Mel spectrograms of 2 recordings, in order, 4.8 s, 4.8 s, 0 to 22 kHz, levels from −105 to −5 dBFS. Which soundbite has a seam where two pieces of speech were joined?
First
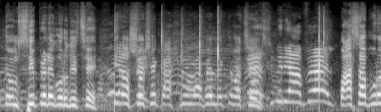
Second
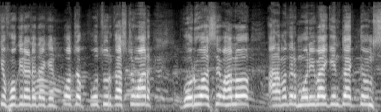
first; 1 cut; at 1.4 s

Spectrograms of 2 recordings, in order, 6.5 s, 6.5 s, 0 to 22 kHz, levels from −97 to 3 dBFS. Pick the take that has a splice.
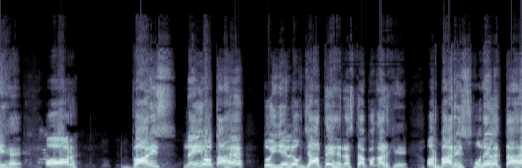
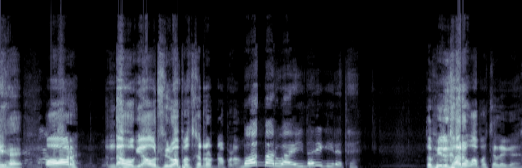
second; 1 cut; at 1.4 s

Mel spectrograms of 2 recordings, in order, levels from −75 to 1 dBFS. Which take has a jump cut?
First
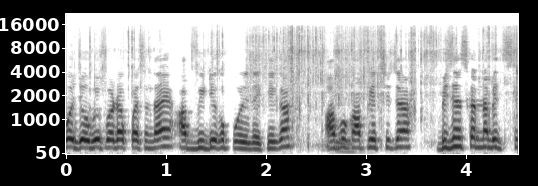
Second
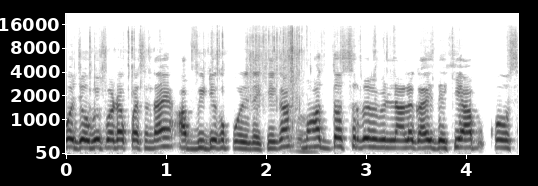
second; 1 cut; at 2.3 s

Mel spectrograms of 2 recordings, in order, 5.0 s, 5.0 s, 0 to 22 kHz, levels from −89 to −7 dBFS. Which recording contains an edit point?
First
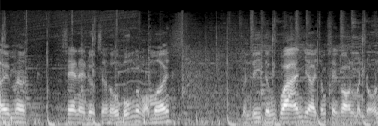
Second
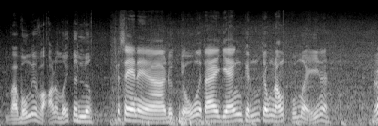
second; 2 cuts; at 1.4 s, 3.8 s

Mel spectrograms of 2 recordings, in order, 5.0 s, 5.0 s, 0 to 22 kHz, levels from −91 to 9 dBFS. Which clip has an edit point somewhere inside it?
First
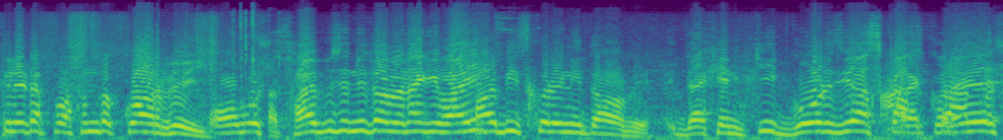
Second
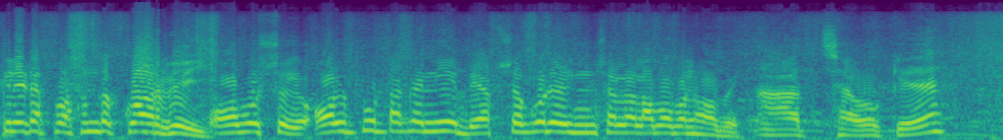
first; 1 cut; at 1.3 s

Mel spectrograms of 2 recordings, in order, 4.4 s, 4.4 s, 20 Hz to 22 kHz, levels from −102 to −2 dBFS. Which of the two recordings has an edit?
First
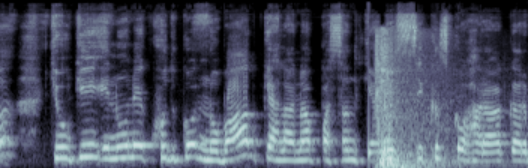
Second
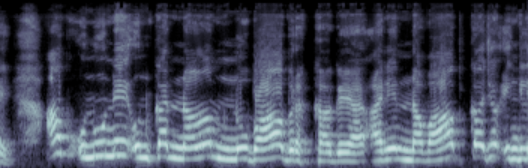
first; 1 cut; at 3.0 s

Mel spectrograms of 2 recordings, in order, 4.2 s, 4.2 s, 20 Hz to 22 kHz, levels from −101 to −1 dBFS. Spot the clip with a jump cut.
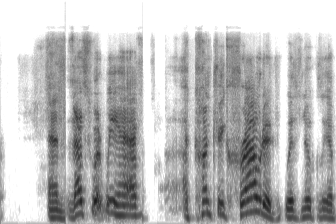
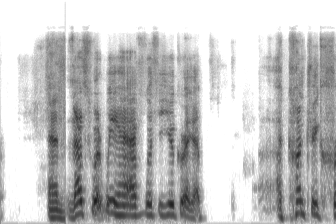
first; 1 cut; at 1.8 s

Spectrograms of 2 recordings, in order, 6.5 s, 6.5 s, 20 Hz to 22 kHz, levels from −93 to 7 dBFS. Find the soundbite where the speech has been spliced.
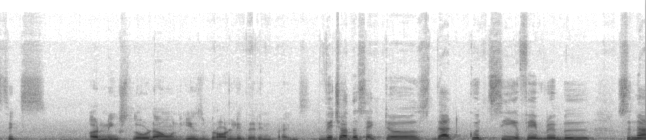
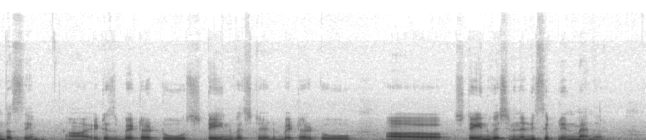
first; 1 cut; at 3.2 s

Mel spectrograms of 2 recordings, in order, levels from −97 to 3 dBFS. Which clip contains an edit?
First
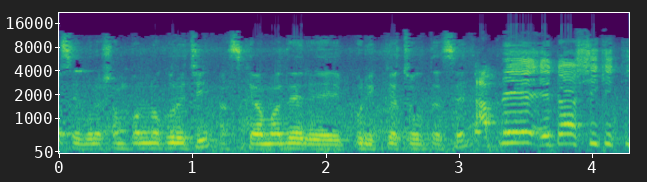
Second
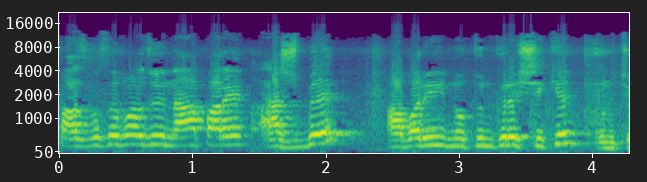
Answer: first; 2 cuts; at 1.3 s, 3.1 s

